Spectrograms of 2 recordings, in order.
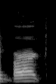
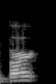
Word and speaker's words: Burtt: I didn't want to say burnt or bunt but it's Burtt.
